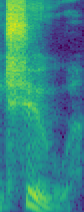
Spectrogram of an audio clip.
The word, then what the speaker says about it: Choo: new name will be wendy chu as in uh c-h-o-o that's how it's spelled like choo-choo train i told you this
